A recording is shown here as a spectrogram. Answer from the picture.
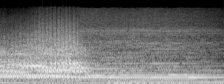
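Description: Ford Mustang GT accelerating with a rush of engine and road noise that starts suddenly, is loudest about half a second in, then fades, over background music.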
